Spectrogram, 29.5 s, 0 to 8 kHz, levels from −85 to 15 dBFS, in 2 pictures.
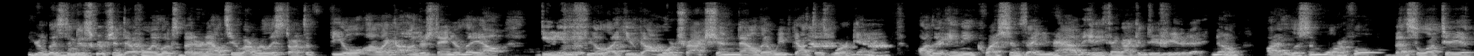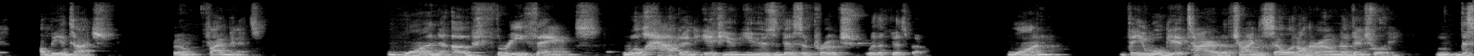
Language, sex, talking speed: English, male, 190 wpm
